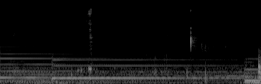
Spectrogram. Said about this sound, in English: Did you slurp that loud enough so that they hear our homey sounds? I like having a cup of water by me.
